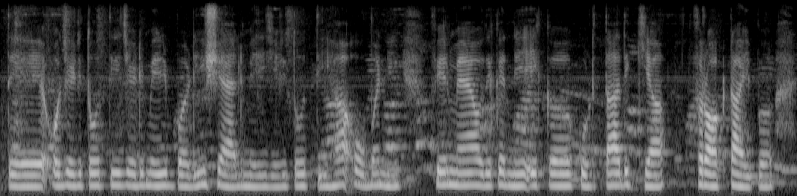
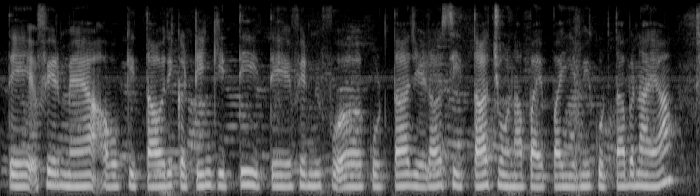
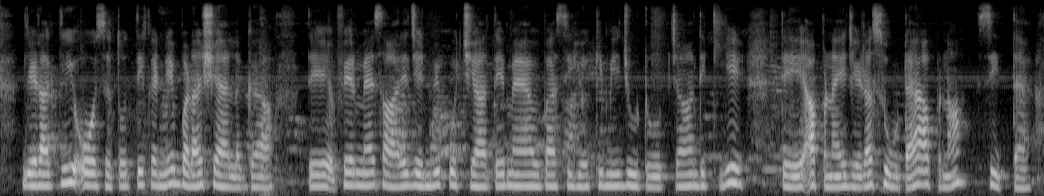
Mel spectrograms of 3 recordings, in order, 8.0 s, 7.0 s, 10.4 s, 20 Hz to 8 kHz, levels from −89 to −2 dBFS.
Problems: constant background noise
